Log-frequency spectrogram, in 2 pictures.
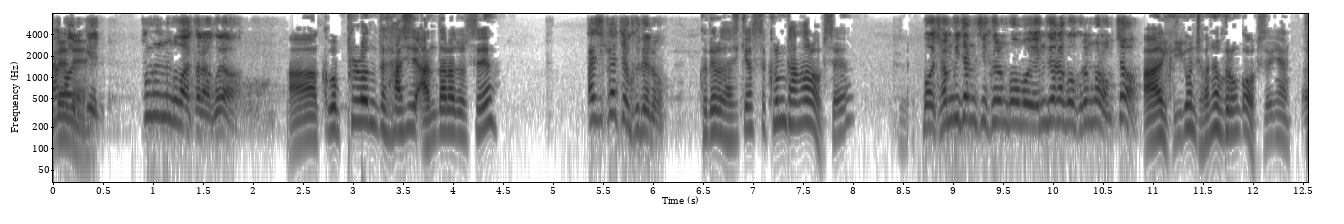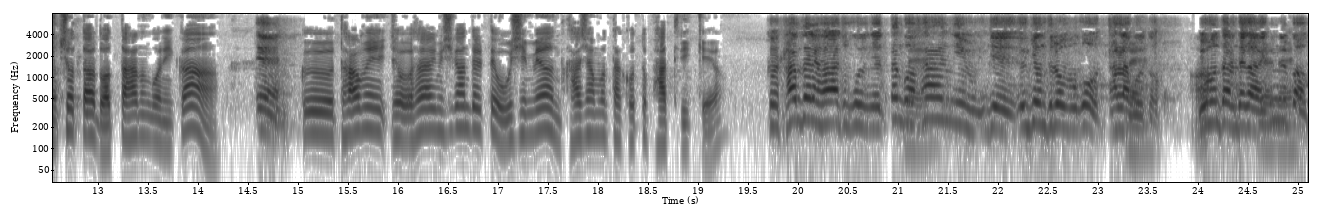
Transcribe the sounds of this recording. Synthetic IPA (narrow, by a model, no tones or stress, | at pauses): nne̞ne̞̰ke | pʰuɭːonɯnɡʌk͈at̚t͈ʌɾaɡojo̰akɯɡʌpʰuɭːondosʰaɕ̬ʰiɾʔa̰ndaɾad͡ʑʌs͈ʌjo | taɕ̬ʰik͈ejʌt̚t͡ɕ͈okɯde̞ɾo̰ | kɯde̞ɾotaɕʰi̥k͈ejʌs͈ʌjokɯɾʌmtaŋɡanʌp̚s͈ʌjo | mʌt͡ɕʌŋɡid͡ʑaŋt͡ɕʰikɯɾʌnɡʌmʌjeŋd͡ʑʌɾɦaɡokɯɾʌnɡʌnʌp̚t͡ɕ͈oaiɡʌnt͡ɕʌɲʌkɯɾʌnɡʌʌp̚s͈ʌjokɯɲaŋkit͡ɕʰʌt͈̚anʌt̚t͈ahanɯnɡʌɲik͈a | je̞kɯtaɯme̞t͡ɕʌsʰaɾaɲimiɕʰiɡandweɭt͈e̞oɕ̬ʰimjʌnkaɕʰiɦambʌntakɯɡʌt͈opatɯɾik͈e̞̰jo | kɯtaɯmdaɾekaɡad͡ʑiɡoid͡ʑe̞t͈anɡʌsʰaɾaɲimid͡ʑe̞ɯɡjʌnt̬ɯɾʌboɡotaɭːaɡoso | jobʌndaɾɯne̞ɡahimiɭ͈ʌa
